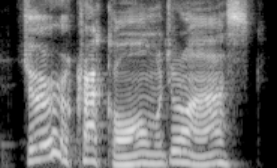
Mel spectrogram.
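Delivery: put-on Irish accent. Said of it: "it's Irish accent for the rest of the stream".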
